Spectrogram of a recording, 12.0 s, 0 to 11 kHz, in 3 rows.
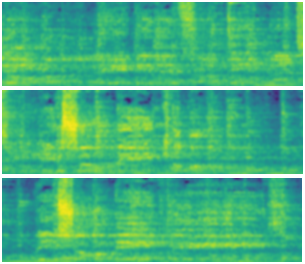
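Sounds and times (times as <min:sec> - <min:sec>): acoustic guitar plucking: 0:00.0 - 0:12.0
held string notes: 0:00.0 - 0:12.0
mandolin plucking: 0:00.0 - 0:12.0.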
